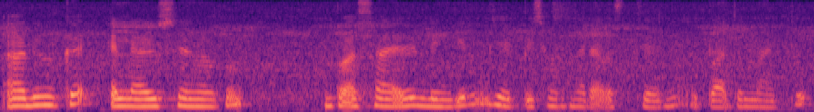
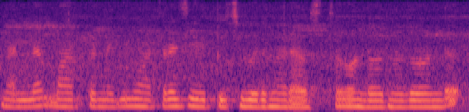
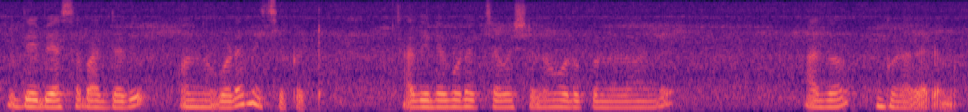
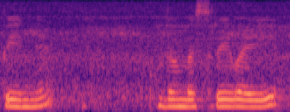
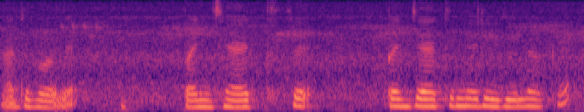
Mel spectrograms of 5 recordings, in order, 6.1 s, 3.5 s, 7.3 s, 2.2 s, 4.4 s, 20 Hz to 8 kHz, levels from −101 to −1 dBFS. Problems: constant background noise, low volume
